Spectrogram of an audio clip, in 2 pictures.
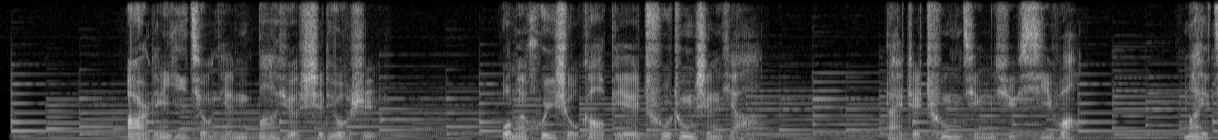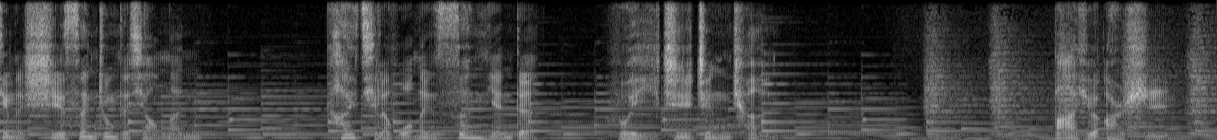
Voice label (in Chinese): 专题片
